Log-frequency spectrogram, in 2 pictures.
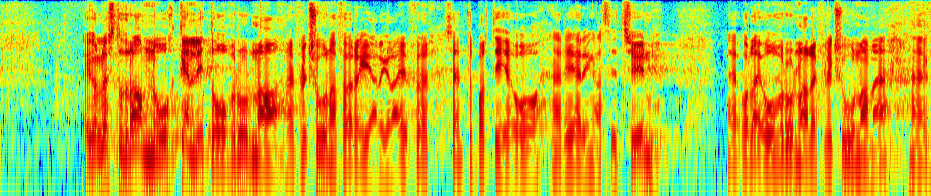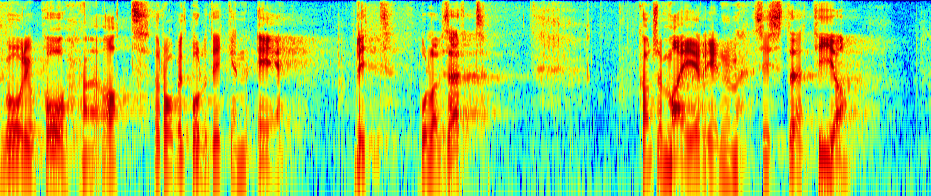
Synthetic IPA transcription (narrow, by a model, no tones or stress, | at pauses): ʔɛ̰ɡhɑɾlœst̪ɔd̪ɾɑːnoːkənlɪt̪ːoːʋəɾʊːɾnɑɾɛflɛkʂuːnəɾføːɾɛːɡjæɾəɡɾæɪfɔɾsɛnt̪əɾpɑɾt̪ʰiːəɔɾɛjeːɾɪŋɑsɪt̪syːn | ʔɔ̰d̪æɪoːʋəɾʊːɾnɑɾɛflɛkʂuːnɑnəɡoːɾjʊpʰɔɑ̰t̪ɾobəlt̪pʊlət̪ɪkːənɛ | blɪt̪ːpʰʊlɑɾɪseːɾt̪ | kʰɑnʂəmæɪɾɪ̰d̪nsɪst̪ət̪ʰiːɑ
